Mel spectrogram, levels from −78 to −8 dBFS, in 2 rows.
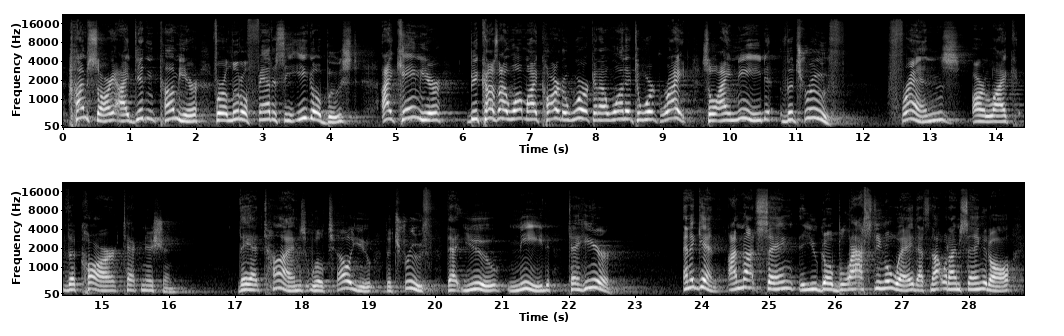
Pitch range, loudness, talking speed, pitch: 180-265 Hz, -20 LUFS, 145 wpm, 220 Hz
